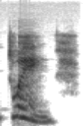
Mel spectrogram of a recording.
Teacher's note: O mesmo acontece com, que eu dei o exemplo lá, o to e o en, tuen, que se fundem em tuen, com o U funcionando como semivogal e a sílaba pronunciada em uma única emissão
